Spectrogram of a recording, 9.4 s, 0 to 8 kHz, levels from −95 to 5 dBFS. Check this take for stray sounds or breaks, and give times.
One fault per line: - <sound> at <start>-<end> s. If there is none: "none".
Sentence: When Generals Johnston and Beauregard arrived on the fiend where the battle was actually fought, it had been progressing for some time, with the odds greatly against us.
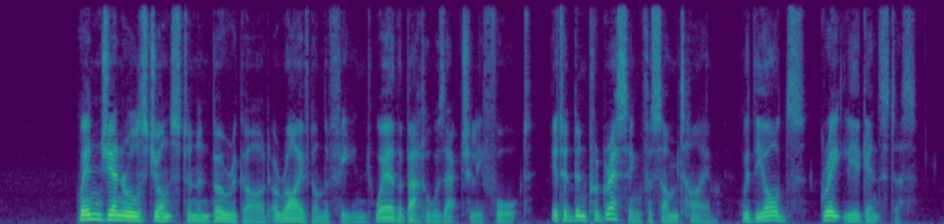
none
